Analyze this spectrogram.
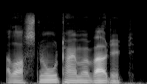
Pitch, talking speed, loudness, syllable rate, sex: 90 Hz, 245 wpm, -19 LUFS, 5.5 syllables/s, male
